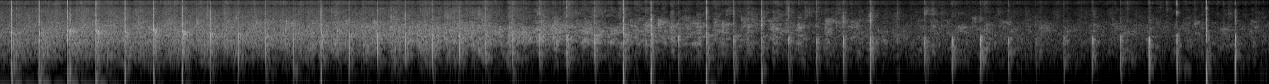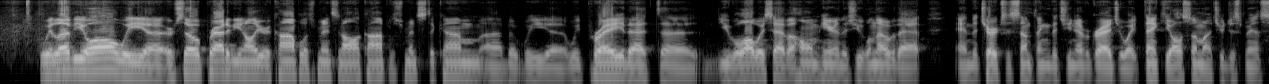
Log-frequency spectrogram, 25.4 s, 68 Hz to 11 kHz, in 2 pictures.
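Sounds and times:
crowd applauding graduating seniors: 0:00.0 - 0:13.3
speech: 0:13.1 - 0:25.3.

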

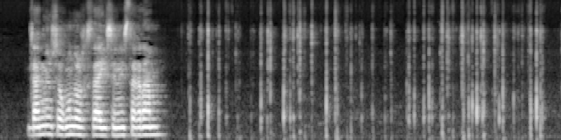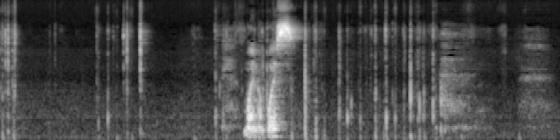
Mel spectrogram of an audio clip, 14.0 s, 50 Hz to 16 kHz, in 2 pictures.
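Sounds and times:
speech: 0:00.4 - 0:02.5, 0:10.5 - 0:10.8
typing on a computer keyboard: 0:02.3 - 0:07.3, 0:08.2 - 0:08.9, 0:10.6 - 0:12.6.

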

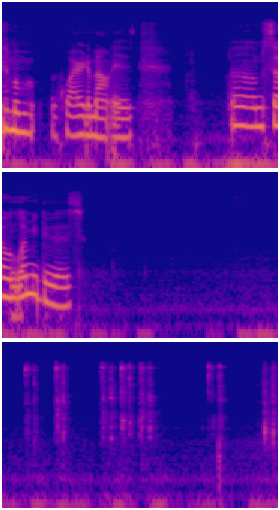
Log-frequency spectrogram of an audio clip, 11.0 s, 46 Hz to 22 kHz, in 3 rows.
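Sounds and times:
speech: 0:00.0 - 0:02.2, 0:03.0 - 0:04.8
typing on a computer keyboard: 0:07.6 - 0:11.0.

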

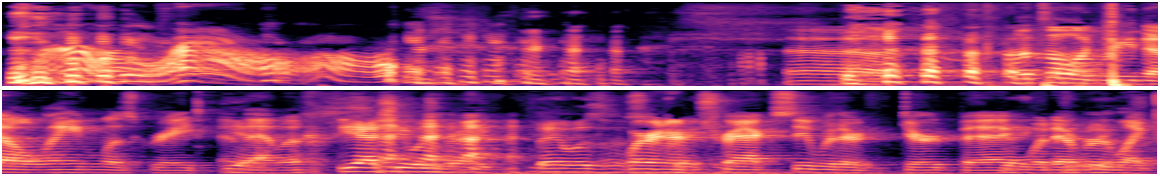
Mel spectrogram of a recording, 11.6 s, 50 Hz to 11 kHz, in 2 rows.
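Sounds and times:
laughter: 0:00.0 - 0:01.2, 0:01.8 - 0:05.5, 0:06.9 - 0:09.2
speech: 0:00.0 - 0:11.5
cat yowling: 0:00.2 - 0:02.2.

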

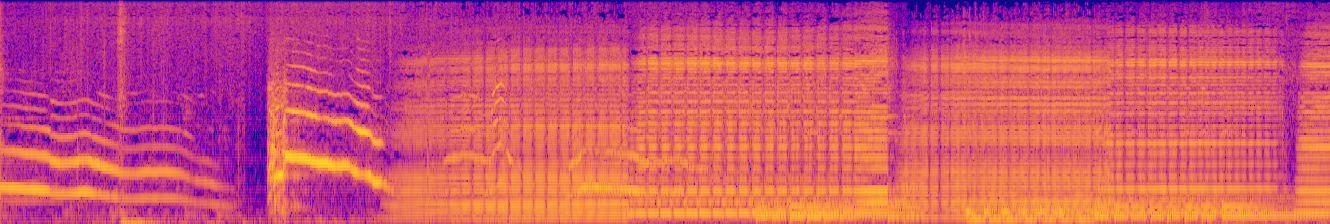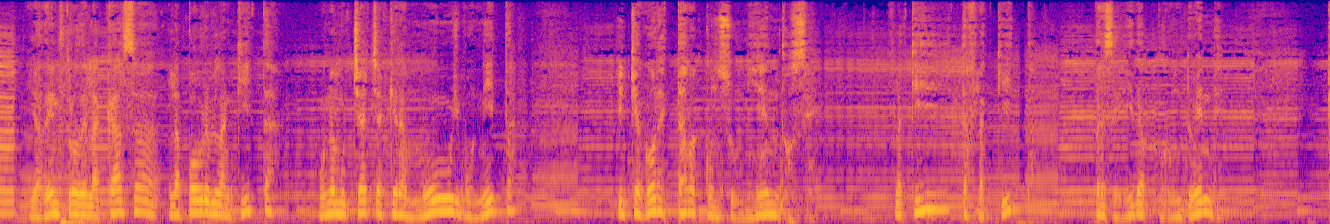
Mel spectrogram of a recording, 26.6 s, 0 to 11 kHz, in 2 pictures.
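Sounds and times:
dog howling at night on a street corner: 0:00.0 - 0:07.3
steady sustained musical chords: 0:03.9 - 0:26.5
speech: 0:13.8 - 0:18.6, 0:19.5 - 0:21.6, 0:22.2 - 0:25.6.

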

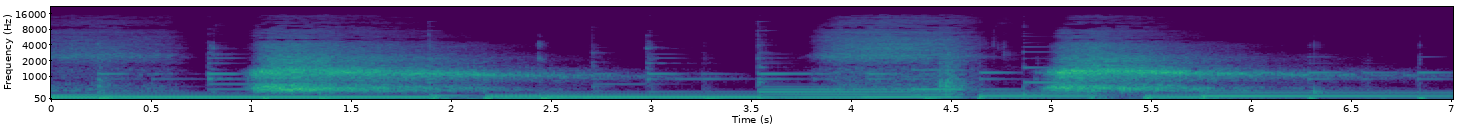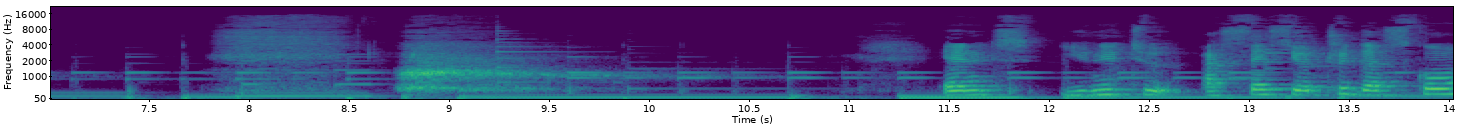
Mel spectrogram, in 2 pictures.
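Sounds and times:
slow deep breaths in a guided relaxation exercise: 0:00.0 - 0:02.9, 0:03.7 - 0:07.0, 0:07.7 - 0:10.2, 0:11.0 - 0:11.4
soft sustained musical drone: 0:00.0 - 0:11.5
speech: 0:11.5 - 0:14.0.

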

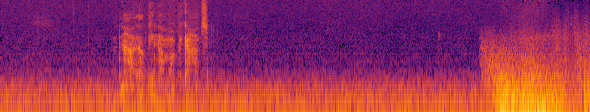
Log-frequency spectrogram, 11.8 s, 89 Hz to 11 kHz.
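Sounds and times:
speech: 0:02.4 - 0:04.4
deep rumbling explosion of a star's quantum implosion: 0:09.6 - 0:11.8.

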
